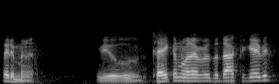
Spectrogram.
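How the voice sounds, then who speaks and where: An actor playing a tired, fussy, well-meaning American husband in 1940s radio drama, with rambling, hesitant, folksy patter. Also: male voice, a little high, big pitch swings, quick pace. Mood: sleepy reassurance. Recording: dull old radio drama recording.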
